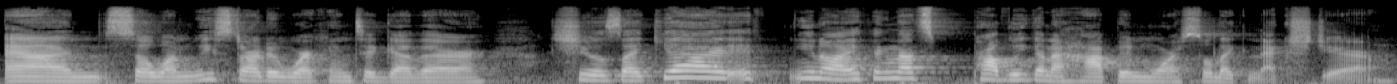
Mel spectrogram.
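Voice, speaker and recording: Lively intonation marks this woman's fairly low voice. Her tone is animated and warm. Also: moderate pace. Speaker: life coach and podcast host. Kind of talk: solo podcast monologue, coaching talk. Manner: animated, warm, enthusiastic.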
